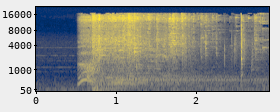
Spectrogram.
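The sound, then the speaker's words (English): A sudden, loud crash as the glass of a case holding a fire axe on the wall is broken, bursting in after a brief quiet, followed by a sustained spray of tinkling shards that slowly thins out, with one more sharp clink near the end. “You'll have to break the glass.”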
